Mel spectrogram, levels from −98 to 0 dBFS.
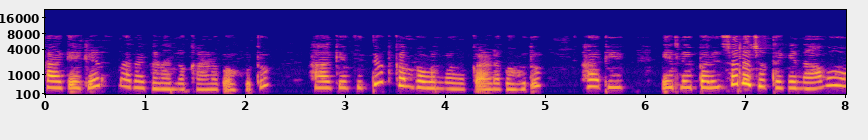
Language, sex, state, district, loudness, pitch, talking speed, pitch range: Kannada, female, Karnataka, Dharwad, -20 LUFS, 310 Hz, 90 wpm, 280-350 Hz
